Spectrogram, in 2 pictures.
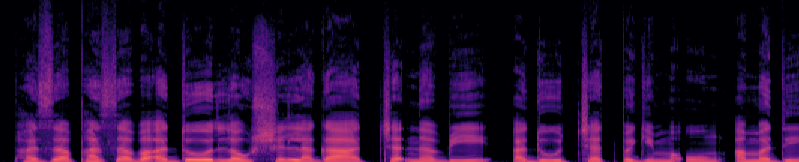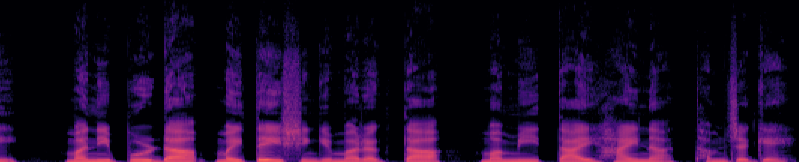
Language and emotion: Manipuri, neutral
